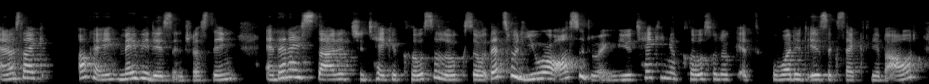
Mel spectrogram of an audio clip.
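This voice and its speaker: At a fairly quick pace, a woman with a fairly high pitch talks with ordinary pitch variation. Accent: Austrian. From Austria. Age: 20s. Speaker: network marketing presenter. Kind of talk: sales pitch. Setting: online event. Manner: casual, filler-heavy.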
